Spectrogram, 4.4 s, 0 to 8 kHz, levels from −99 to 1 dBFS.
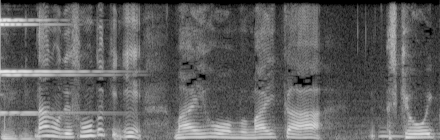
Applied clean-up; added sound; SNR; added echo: none; Bicycle; 1 dB; none.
